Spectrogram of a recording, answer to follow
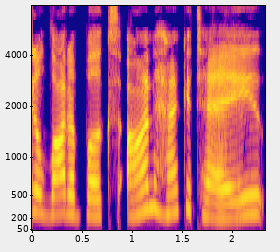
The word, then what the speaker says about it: Hecate: Well, you write a lot of books on Hecate, like how were you called to work with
